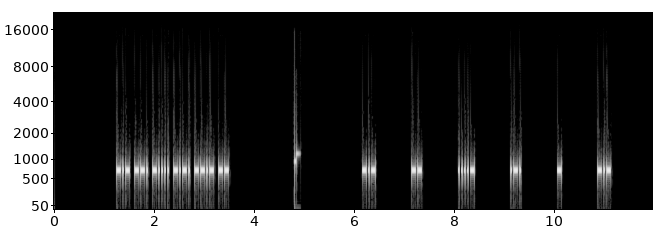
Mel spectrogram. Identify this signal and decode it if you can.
Morse code, heard as a keyed tone, about 43 wpm, spaced as for 17 wpm, 700 Hz. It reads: KG6CQM KM4RTK
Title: USA Call Signs - 6 Characters - 8x Character Spacing - 40wpm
